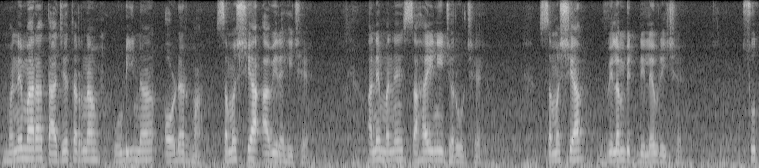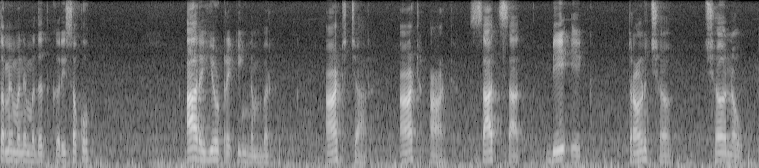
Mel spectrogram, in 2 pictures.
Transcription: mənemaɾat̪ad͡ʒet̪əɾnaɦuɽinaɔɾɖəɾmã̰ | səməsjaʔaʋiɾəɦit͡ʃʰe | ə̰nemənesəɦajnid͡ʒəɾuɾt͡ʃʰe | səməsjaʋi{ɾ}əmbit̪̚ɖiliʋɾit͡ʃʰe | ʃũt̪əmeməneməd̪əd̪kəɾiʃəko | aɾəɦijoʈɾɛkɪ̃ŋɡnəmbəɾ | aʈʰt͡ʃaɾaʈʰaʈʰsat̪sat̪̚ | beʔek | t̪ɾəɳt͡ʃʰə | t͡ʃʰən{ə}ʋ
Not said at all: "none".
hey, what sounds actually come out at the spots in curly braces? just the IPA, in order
l, ə

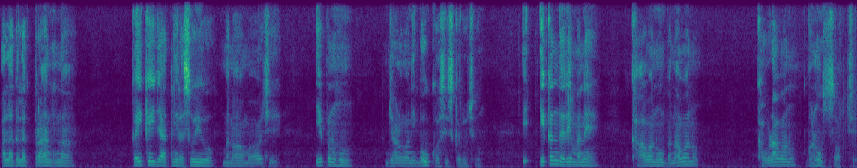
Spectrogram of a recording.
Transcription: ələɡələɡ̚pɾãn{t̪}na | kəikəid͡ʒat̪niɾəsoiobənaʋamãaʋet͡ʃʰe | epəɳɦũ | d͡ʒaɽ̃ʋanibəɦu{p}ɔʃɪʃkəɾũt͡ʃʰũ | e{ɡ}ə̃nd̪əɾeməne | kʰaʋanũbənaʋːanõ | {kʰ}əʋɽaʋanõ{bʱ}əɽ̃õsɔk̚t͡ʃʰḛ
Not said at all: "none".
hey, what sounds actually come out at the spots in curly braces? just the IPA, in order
t̪, k, k, kʰ, ɡʱ

